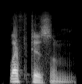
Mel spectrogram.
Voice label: "leftism", American

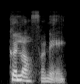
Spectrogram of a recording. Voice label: "colophony", Indian

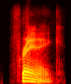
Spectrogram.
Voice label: "franc", American

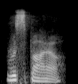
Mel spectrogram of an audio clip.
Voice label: "respire", Indian

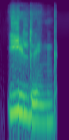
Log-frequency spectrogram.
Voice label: "yielding", Indian

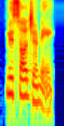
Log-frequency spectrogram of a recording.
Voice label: "misogyny", Indian

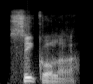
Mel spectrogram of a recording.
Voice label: "sequela", British

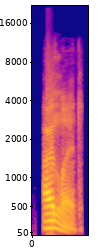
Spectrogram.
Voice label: "eyelet", American

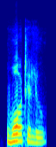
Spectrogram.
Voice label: "Waterloo", Indian

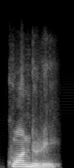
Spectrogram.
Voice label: "quandary", Indian

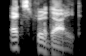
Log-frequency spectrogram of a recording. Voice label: "extradite", American

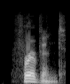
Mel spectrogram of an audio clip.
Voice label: "fervent", American

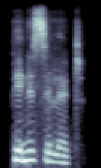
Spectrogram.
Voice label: "Penicillate", Indian; Dictionary

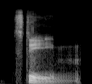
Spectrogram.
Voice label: "steam", British

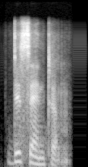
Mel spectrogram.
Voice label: "disentomb", Indian

